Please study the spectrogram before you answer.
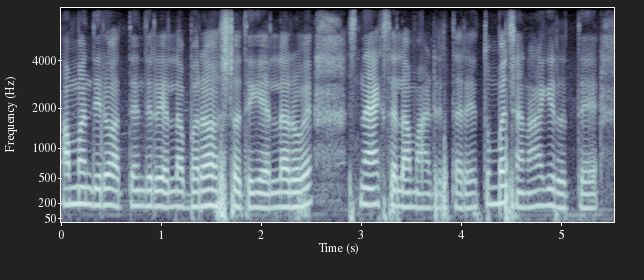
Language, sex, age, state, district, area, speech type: Kannada, female, 30-45, Karnataka, Chikkamagaluru, rural, spontaneous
